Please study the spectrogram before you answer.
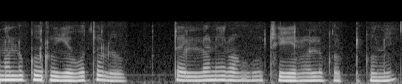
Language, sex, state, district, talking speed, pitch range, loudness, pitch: Telugu, female, Andhra Pradesh, Krishna, 105 wpm, 175-195 Hz, -14 LUFS, 185 Hz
